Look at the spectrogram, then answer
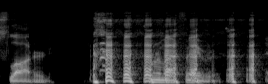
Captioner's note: laughs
